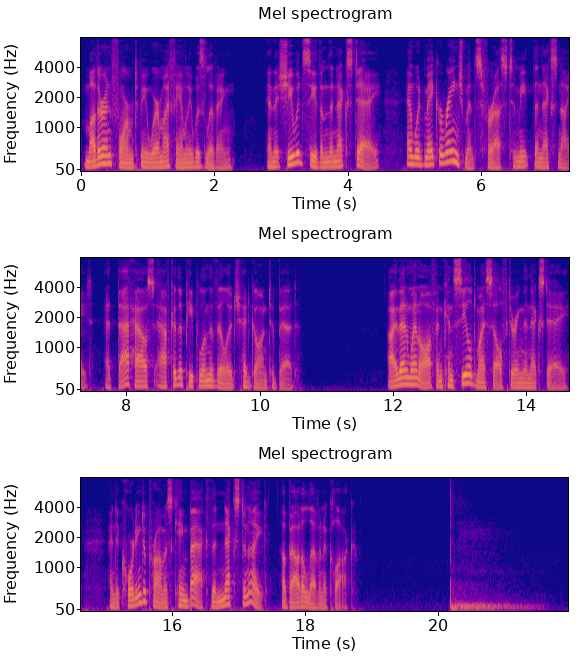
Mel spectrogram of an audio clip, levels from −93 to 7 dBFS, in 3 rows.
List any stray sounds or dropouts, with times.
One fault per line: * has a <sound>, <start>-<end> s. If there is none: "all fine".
* has a thud, 20.2-21.7 s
